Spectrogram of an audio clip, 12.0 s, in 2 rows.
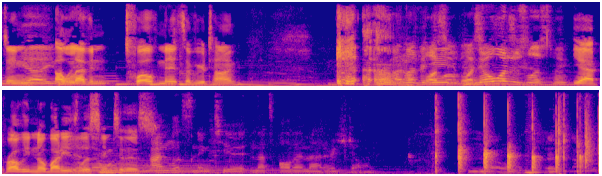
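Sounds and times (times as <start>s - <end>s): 
speech: 0.0s - 2.5s, 3.3s - 9.7s, 10.6s - 11.6s
hand clapping: 10.0s - 11.9s.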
